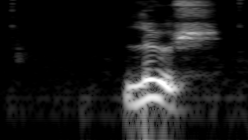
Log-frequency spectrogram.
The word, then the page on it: louche: British English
